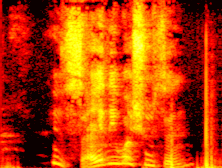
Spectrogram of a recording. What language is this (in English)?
Kabyle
